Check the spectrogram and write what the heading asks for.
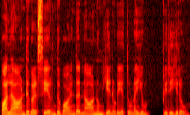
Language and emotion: Tamil, sad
